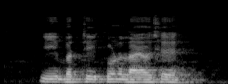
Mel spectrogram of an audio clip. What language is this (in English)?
Goaria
